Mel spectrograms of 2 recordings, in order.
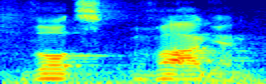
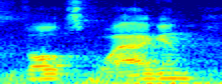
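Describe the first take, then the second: First: The second part begins with a V sound. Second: The second part begins with a W sound. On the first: The speaker calls it right. "the W in German makes the V sound, so it's actually Volkswagen" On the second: The speaker calls it wrong. "it's not supposed to be really pronounced Volkswagen"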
